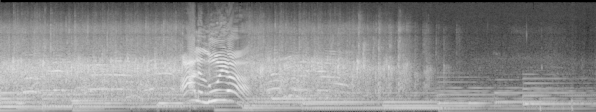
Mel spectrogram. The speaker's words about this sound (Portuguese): Aplauda ele o mais alto que você puder.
